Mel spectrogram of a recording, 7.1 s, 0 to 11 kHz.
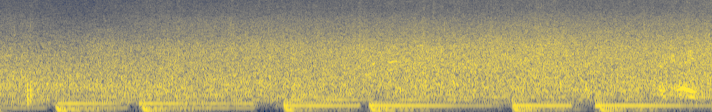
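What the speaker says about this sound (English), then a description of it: "I don't think you get much more back noise than you would the ocean when you're walking in the waves." Ocean waves washing in while walking through the surf, recorded on a Panasonic TZ55 camera microphone: a constant broadband roar of water with wind-like rumble and repeated low thumps from handling or footsteps.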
